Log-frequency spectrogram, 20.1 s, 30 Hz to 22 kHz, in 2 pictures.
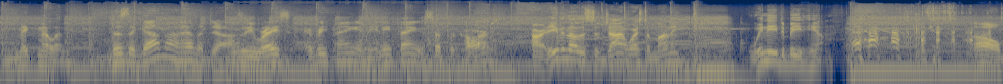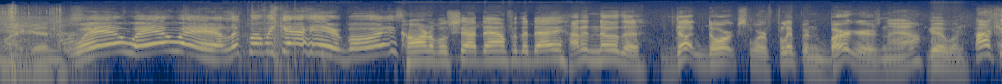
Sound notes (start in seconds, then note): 8.5 laughing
